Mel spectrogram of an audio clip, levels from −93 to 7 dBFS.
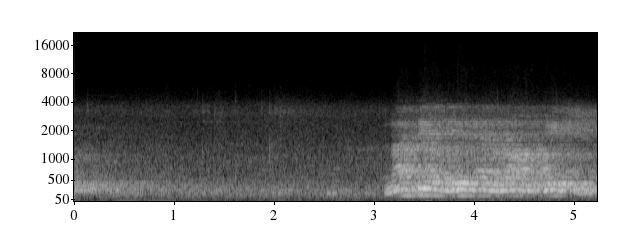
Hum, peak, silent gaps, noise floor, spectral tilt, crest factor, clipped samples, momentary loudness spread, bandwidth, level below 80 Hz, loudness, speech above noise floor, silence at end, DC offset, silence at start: none; -8 dBFS; none; -43 dBFS; -9.5 dB/octave; 16 dB; under 0.1%; 24 LU; 4.5 kHz; -64 dBFS; -21 LUFS; 23 dB; 0 s; under 0.1%; 0 s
